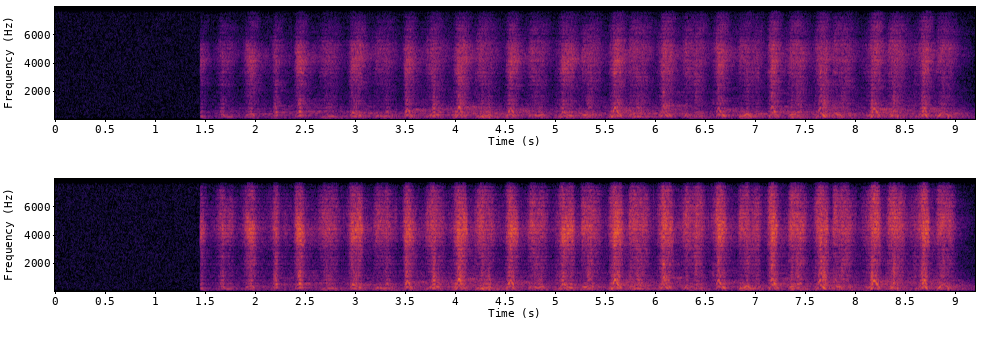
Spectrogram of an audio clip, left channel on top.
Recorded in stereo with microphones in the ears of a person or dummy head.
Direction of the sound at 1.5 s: 40° right (ahead or behind).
